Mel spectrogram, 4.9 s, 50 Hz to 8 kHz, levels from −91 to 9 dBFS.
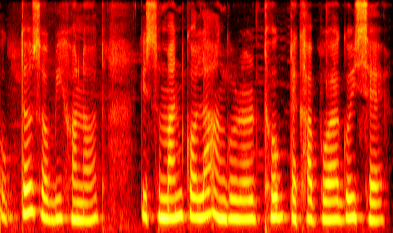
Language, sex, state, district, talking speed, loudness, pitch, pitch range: Assamese, female, Assam, Kamrup Metropolitan, 110 wpm, -14 LUFS, 245 Hz, 230-260 Hz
